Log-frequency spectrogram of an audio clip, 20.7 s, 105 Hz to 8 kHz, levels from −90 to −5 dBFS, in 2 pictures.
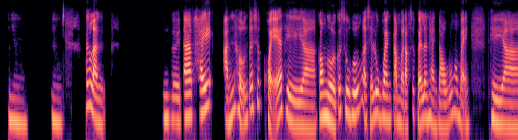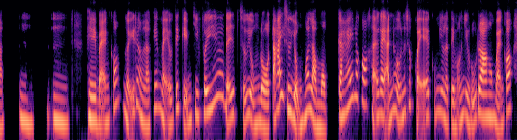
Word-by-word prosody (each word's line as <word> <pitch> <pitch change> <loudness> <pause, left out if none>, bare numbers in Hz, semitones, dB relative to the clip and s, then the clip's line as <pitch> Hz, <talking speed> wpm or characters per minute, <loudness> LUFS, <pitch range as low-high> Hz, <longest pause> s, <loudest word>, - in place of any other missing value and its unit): Ừm, 185 -3 -5 0.5
ừm, 190 -2 -4 0.5
tức 300 - +1
là 190 - +6 1.2
ng 205 0 -2
người 195 -1 -2
ta 215 +3 +7
thấy 265 +8 +5 0.2
ảnh 215 +7 +2
hưởng 270 -7 0
tới 270 +2 +1
sức 320 +2 -7
khỏe 325 -8 +6
thì, 180 -8 +1
à, 155 -2 +1
con 215 +1 +5
người 190 -6 +5
có 245 - +1
xu 245 -2 +3
hướng 230 +2 +4
là 195 - +1
sẽ 190 -1 -4
luôn 225 0 +1
quan 200 -1 +3
tâm 190 - +1
và 170 - +1
đặt 155 0 +2
sức 245 - -11
khỏe 170 - +5
lên 210 +1 +1
hàng 175 -6 -3
đầu, 160 +1 0
đúng 220 +4 -5
hông 240 -2 -4
bạn? 175 - -1 0.4
Thì, 185 -4 +1
à 160 -2 +2 0.3
ừm, 190 -4 -5 0.4
ừm, 190 -3 -4 0.4
thì 200 -3 +1
bạn 180 +1 -1
có 300 +8 -5
nghĩ 225 -10 -4
rằng 325 -9 -5
là 170 -1 -4
cái 290 0 -6
mẹo 230 -9 -4
tiết 285 0 -6
kiệm 195 - -3
chi 230 +2 -7
phí 265 +8 +1
á 415 - -4
để 215 +6 0
sử 185 +3 -6
dụng 180 -5 -3
đồ 160 -3 +2
tái 155 - +3
sử 270 - 0
dụng 205 -3 -1
á 265 - 0
là 245 -7 +3
một 155 -3 -2 0.2
cái 265 - -1
nó 400 - -2
có 325 -2 +1
thể 220 - -2
gây 230 -1 +3
ảnh 215 +4 -1
hưởng 225 -6 -4
đến 240 - -6
sức 315 +3 -10
khỏe, 300 -8 -2
cũng 240 +3 -14
như 245 -2 -6
là 195 -5 -4
tiềm 170 -1 -4
ẩn 195 +6 -7
nhiều 215 -5 -5
rủi 170 - -5
ro 225 -3 +6
hông? 215 -1 -4
Bạn 160 +4 -1
có 260 +5 +3
210 Hz, 240 wpm, -23 LUFS, 180-245 Hz, 1.2 s, ta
